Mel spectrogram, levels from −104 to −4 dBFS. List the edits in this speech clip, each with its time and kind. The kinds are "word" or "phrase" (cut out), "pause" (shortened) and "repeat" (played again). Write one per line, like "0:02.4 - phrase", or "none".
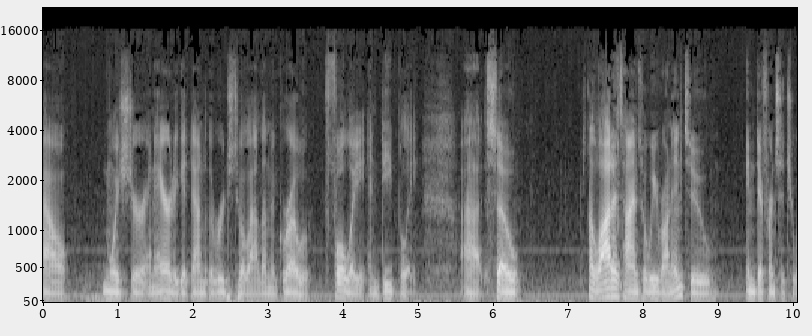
none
